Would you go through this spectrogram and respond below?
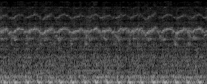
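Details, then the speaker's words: Yamaha Mio scooter at idle, CVT noise before disassembly: fast, high "cip cip" chirping squeak over the steady idle from inside the CVT belt transmission; owner suspects rubbing of a rubber part, not confirmed. "gesekan kayaknya sih karet pendelnya ini. Suaranya cip cip cip cip cip cip cip cip cip cip."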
